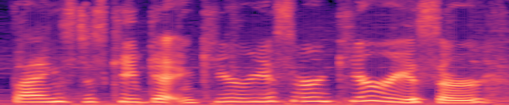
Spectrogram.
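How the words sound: It is said in a Southern American accent. The speaker calls it right. "It's gonna be a redneck one too, not a good one"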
